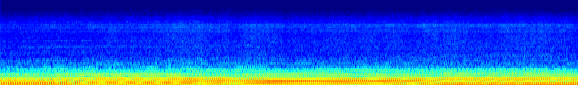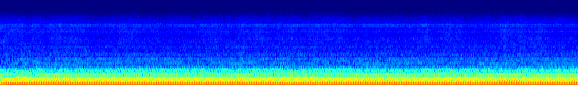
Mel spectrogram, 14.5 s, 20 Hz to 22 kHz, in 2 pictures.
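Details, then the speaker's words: 13B rotary in a Factory Five 818 after freeing stuck apex seals, all rotors now firing, 20W50 oil, warming up before idle tuning. Smooth, steady low hum at even speed with slight shift partway; normal warm-up idle. "But now everything's firing and everything's going good. So once I get it warmed up, I'll tune the idle."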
